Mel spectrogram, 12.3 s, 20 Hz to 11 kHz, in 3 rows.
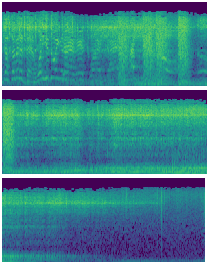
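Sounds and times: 
speech: 0:00.0 - 0:03.5
car engine idling in alley: 0:00.0 - 0:11.6
sharp loud bang: 0:02.3 - 0:04.6.

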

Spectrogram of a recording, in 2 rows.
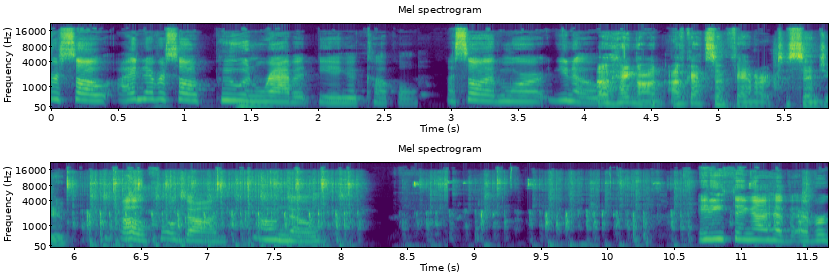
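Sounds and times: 
speech: 0:00.0 - 0:08.2, 0:10.7 - 0:11.6
rapid typing on a computer keyboard: 0:05.8 - 0:11.6.

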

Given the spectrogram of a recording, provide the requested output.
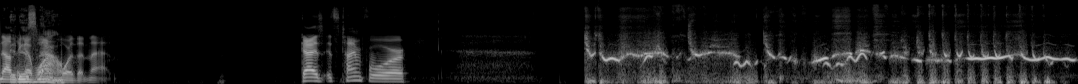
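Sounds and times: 
speech: 0:00.0 - 0:01.2, 0:03.0 - 0:04.2, 0:05.8 - 0:07.8, 0:08.4 - 0:10.4
breathy blowing noise into a microphone: 0:04.3 - 0:05.4
people whistling a wavering high tune into a microphone: 0:05.8 - 0:10.7.

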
